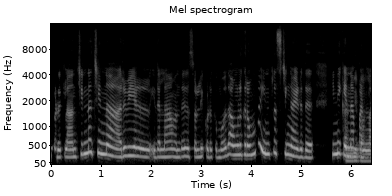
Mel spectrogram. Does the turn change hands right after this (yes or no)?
no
